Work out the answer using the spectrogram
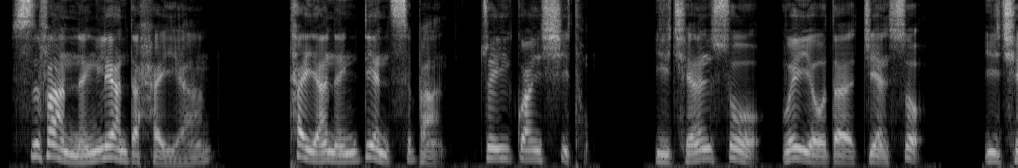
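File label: chinese male commercial; voice demos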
